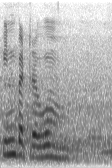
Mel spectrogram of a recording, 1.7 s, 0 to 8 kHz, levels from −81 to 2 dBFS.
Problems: constant background noise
